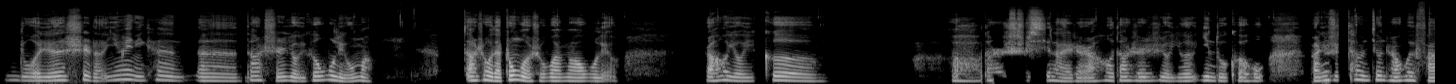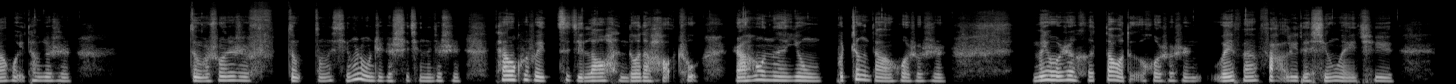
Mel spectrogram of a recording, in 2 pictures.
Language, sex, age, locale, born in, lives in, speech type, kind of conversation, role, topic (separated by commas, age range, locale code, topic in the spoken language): Chinese, female, 25-29, zh-CN, China, United States, conversation, unstructured, none, 为什么有些人总是拖延，迟迟不开始做事？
